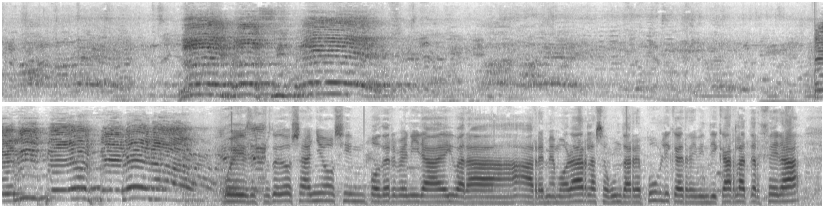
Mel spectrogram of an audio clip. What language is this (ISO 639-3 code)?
spa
